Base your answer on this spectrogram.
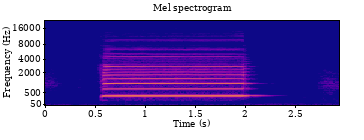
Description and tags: Part of the Good-sounds dataset of monophonic instrumental sounds.
instrument::sax_baritone
note::F
octave::3
midi note::41
good-sounds-id::5268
